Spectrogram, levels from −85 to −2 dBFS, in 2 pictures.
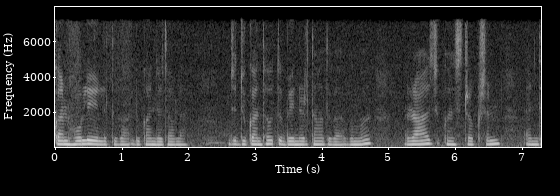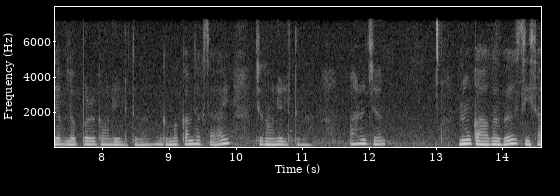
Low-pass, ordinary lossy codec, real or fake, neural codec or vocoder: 7.2 kHz; MP3, 48 kbps; real; none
